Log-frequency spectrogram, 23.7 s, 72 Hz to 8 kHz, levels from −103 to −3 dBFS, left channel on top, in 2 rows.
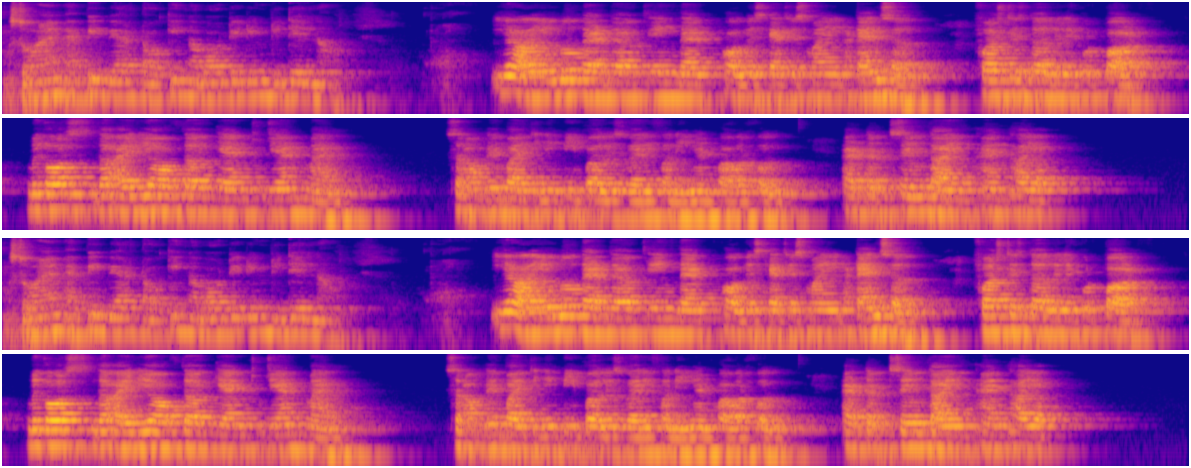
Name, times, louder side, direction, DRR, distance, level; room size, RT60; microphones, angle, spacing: voice 1, 0.0-3.3 4.4-4.5, equal, ahead, -5 dB, 1.0 m, -33 dB
voice 2, 4.9-9.2 9.8-11.4 12.1-15.4 16.3-19.7 20.3-22.3, right 2 dB, 60° right, 1 dB, 0.6 m, -25 dB
5.0 x 2.8 x 2.2 m, 0.96 s
head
